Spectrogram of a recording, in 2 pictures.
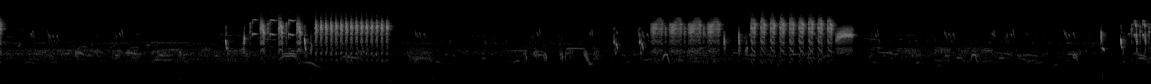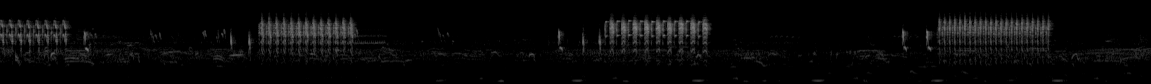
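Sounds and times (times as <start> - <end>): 
background birdsong: 0.0 - 23.0
Marsh Wren singing buzzy rattling trills: 2.2 - 3.9, 6.4 - 8.6, 13.8 - 15.1, 17.3 - 18.6, 20.8 - 22.1.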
